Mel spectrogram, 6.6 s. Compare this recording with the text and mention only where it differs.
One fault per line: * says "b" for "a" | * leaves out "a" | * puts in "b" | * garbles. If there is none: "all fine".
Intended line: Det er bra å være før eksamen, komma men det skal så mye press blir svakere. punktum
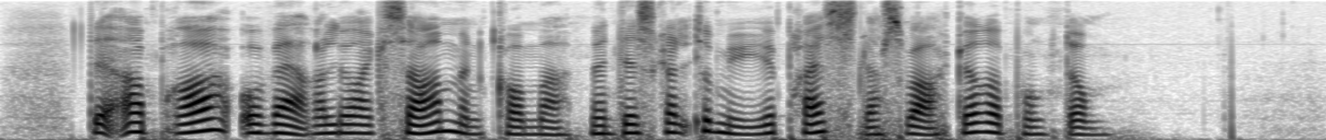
all fine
